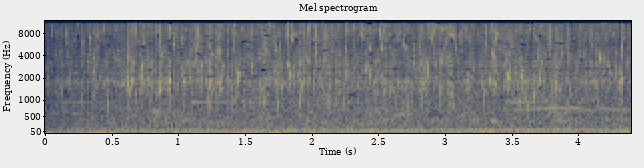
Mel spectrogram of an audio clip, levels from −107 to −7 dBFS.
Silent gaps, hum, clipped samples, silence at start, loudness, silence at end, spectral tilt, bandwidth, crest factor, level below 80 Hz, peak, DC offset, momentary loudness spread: none; none; under 0.1%; 0 s; -37 LUFS; 0 s; -1 dB/octave; 11.5 kHz; 24 dB; -52 dBFS; -16 dBFS; under 0.1%; 3 LU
